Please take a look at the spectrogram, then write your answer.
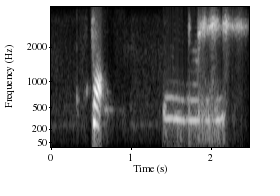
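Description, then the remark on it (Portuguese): A baby cries during a phone call: a short sharp yelp, then after a brief pause a sustained, strained wail lasting about a second, fairly loud. “um minutinho que o meu bebê tá chorando.”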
